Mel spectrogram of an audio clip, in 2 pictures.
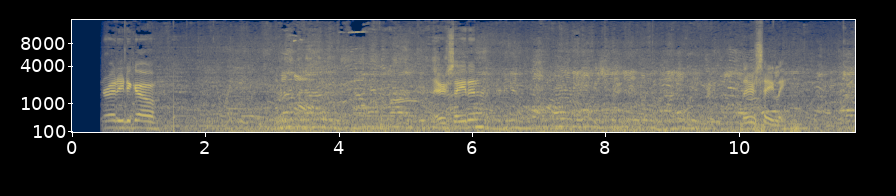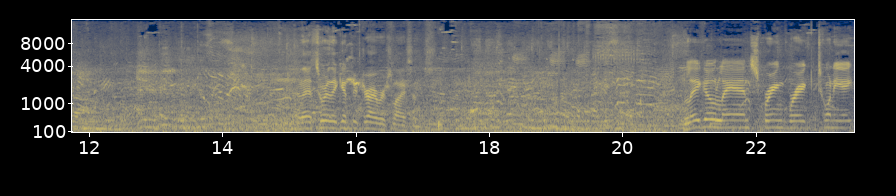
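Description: Children chatter and call out excitedly nearby, outdoors.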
